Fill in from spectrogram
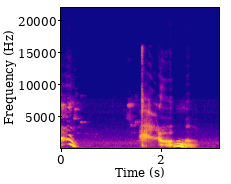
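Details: Pet Amazon parrot calling indoors: a falling whistled note, then a harsh burst and a run of looping, speech-like wavering sounds that rise and drop in pitch.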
